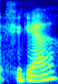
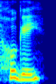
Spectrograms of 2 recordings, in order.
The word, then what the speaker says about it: hygge: I used to pronounce it as huggy. Well, I like that though cuz it's like, you know, it's like a hug, like cozy.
